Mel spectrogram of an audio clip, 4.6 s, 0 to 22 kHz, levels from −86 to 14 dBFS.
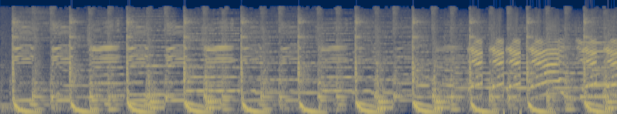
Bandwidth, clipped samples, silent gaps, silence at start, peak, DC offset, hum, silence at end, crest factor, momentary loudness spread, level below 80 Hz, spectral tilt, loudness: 18.5 kHz; 0.1%; none; 0 s; 0 dBFS; under 0.1%; none; 0 s; 10 dB; 6 LU; -24 dBFS; -3 dB/octave; -10 LUFS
